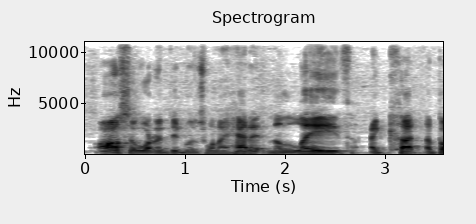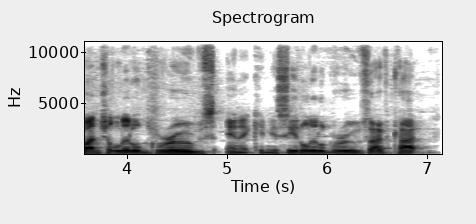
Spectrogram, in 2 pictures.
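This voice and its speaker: A man with an unremarkable speaking voice, medium pitch and ordinary pitch variation, at a moderate pace with hardly any pauses. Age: 60s. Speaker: hobbyist machinist. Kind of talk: workshop tutorial. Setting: workshop. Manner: casual.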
